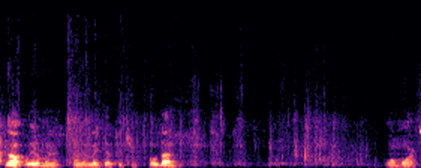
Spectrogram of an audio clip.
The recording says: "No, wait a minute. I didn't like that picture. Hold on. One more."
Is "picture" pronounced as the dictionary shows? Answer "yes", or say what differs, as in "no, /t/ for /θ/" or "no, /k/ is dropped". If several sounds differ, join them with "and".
no, /k/ is dropped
